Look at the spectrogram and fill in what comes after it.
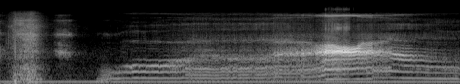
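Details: Angry 20-year-old cat Brat, upset once housemate cat Sierra tried to pass her, gives a long drawn-out moaning yowl with rich harmonics that climbs in pitch and loudness near the end, preceded by a brief rustle, with steady background hum.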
